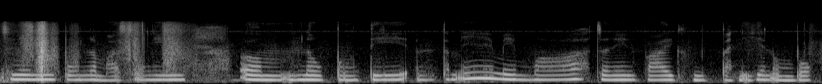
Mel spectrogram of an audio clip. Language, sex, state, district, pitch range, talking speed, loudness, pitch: Mizo, female, Mizoram, Aizawl, 205-225 Hz, 140 wpm, -23 LUFS, 210 Hz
